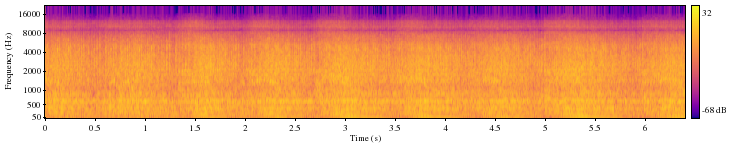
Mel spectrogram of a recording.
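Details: 1973 Jeep CJ5, sat 16 years, running on bypass electric fuel pump: coarse tractor-like idle with a slow even swell about once a second, no knocking; oil pressure up to 40, engine now running steadily.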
